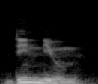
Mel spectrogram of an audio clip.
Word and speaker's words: dignum: Dignum would be classical Latin, but in ecclesiastical Latin, the GN is massaged a little bit, and we say it in the way that we would say in English, canyon, dignum.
